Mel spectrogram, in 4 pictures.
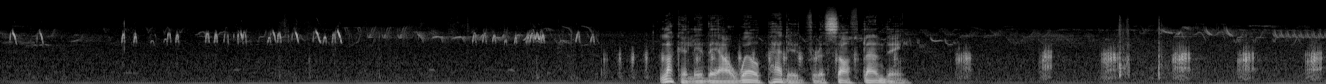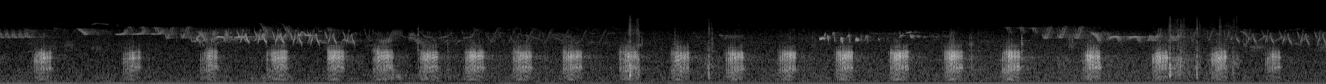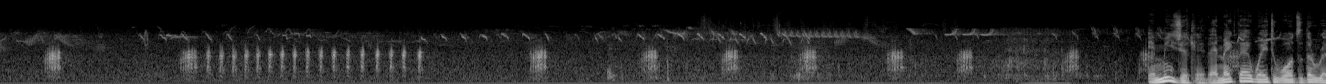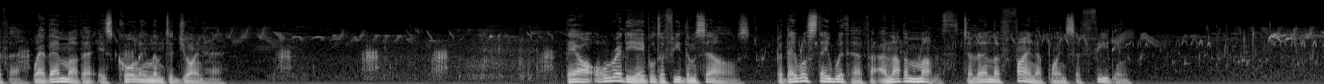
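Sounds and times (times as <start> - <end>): ducklings peeping: 0.0 - 27.3, 28.0 - 53.0
duck calling: 9.5 - 9.8, 14.5 - 26.1, 27.0 - 27.2, 31.8 - 36.4, 37.1 - 38.1, 42.4 - 44.4.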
